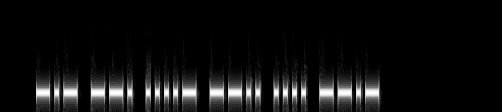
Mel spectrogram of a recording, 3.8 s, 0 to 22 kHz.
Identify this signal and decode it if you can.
Morse code, heard as a keyed tone, about 36 wpm, 700 Hz. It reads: KG4ZHQ
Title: USA Call Signs - 6 Characters - Repeated 3x - 35wpm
